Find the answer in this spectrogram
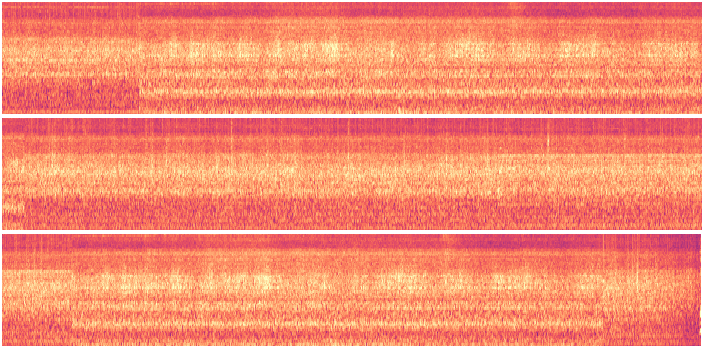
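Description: Steady drone of a tractor-trailer's engine and tyres heard from inside the cab. It gets suddenly louder about two seconds in, drops back at about eleven seconds and rises again at about twenty-two.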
